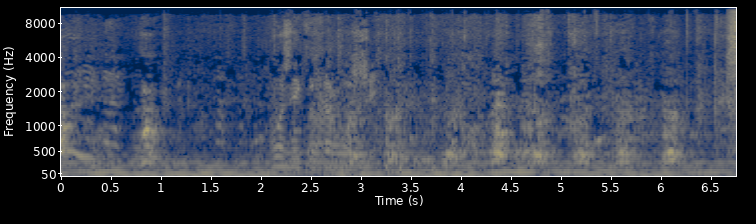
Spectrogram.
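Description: Dogs bark and whimper in the background at an animal shelter, several short yips scattered throughout, while people talk close by over them.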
